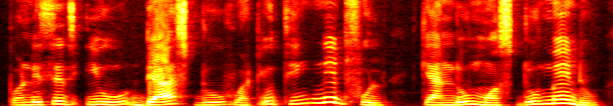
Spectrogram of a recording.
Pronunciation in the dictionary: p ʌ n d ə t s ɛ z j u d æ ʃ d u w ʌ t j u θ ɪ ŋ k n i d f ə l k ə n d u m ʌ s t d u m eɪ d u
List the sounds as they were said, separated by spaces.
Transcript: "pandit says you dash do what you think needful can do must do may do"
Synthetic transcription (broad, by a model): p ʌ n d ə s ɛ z j u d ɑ s d u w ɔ t j u t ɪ ŋ k n i d f ə l k ə n d u m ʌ s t d u m eɪ d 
